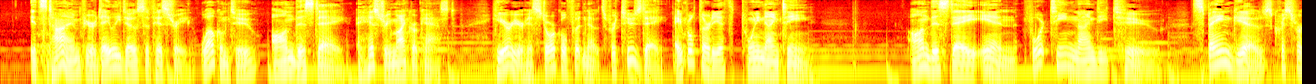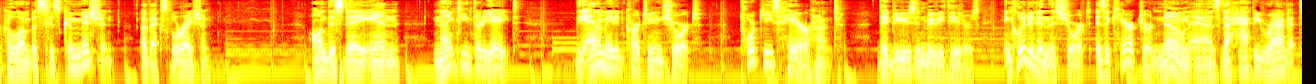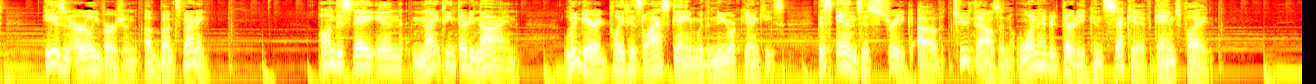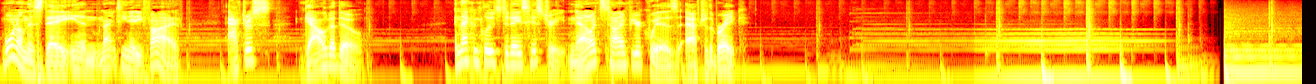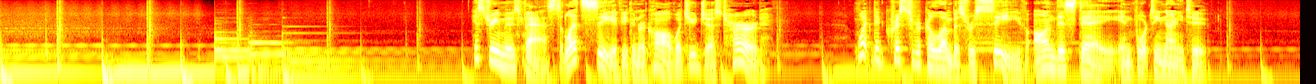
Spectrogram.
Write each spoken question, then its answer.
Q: What did Christopher Columbus receive on this day in 1492?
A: his commission of exploration from Spain.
